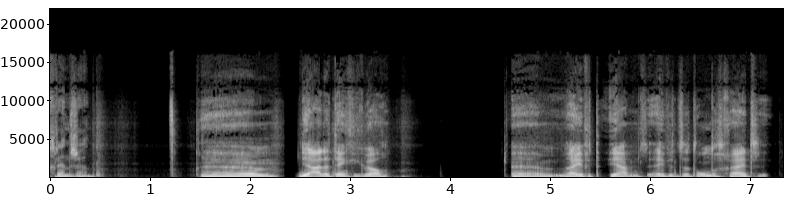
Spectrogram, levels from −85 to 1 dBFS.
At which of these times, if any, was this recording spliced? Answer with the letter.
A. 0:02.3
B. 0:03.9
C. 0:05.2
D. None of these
A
